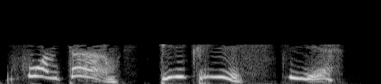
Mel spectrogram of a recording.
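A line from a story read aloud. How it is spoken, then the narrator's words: Hoarse wheeze. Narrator (Russian): сипел Горлум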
